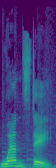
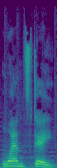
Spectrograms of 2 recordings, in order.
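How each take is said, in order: Both takes have the same delivery.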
